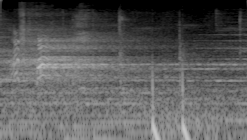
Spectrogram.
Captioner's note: child laughs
